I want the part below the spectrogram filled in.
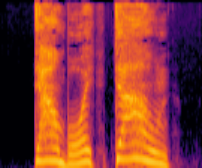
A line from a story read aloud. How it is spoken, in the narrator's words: Evan cried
